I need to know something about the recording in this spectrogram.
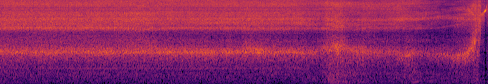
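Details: Solea dental laser running during a dental procedure: continuous high hiss with steady whistling tones and a brief squeal near the end, with suction.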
